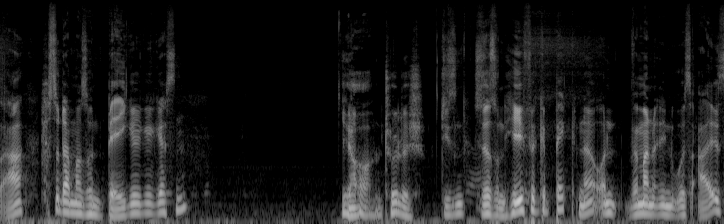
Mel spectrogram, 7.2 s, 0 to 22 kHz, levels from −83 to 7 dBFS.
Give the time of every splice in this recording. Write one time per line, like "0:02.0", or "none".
0:04.6
0:06.2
